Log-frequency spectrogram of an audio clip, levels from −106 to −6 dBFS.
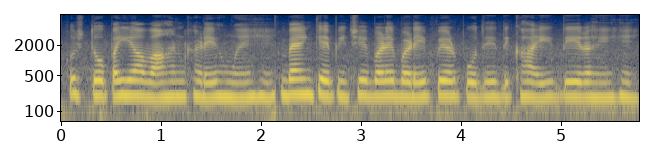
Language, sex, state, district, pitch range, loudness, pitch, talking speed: Hindi, female, Goa, North and South Goa, 190-200 Hz, -23 LUFS, 195 Hz, 185 wpm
